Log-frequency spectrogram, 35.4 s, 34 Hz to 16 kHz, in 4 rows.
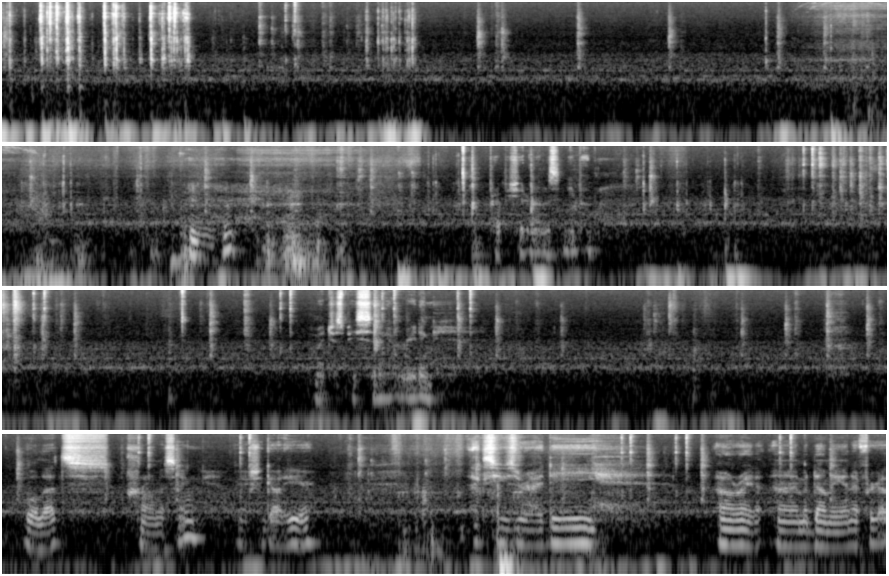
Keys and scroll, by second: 0.0-1.8 typing, 1.8 ctrl+s, 3.2-4.0 typing.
